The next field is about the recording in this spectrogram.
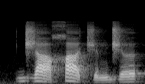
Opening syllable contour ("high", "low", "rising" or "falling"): falling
